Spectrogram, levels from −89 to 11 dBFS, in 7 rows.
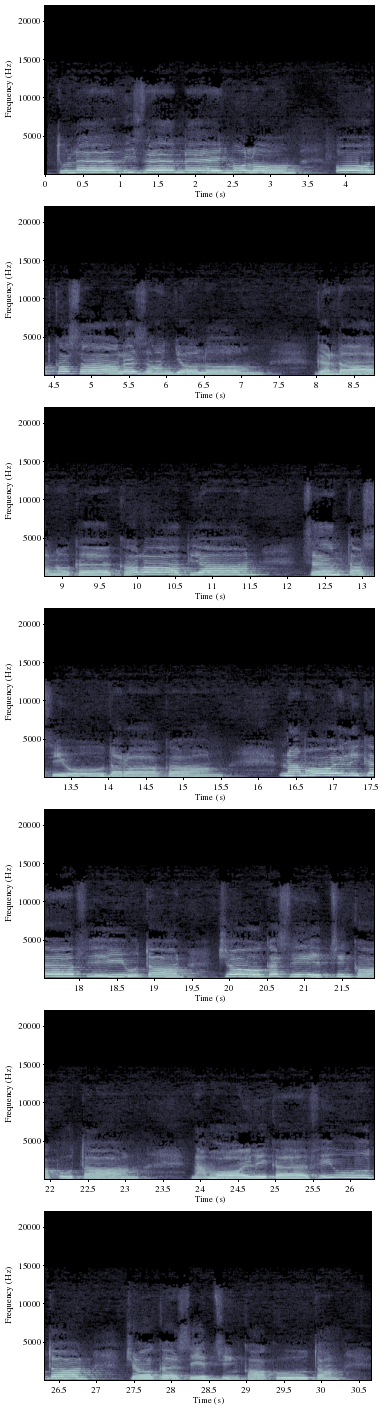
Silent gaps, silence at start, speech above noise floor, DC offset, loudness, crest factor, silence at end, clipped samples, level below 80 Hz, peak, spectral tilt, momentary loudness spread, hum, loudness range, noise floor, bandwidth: none; 0.15 s; 30 dB; under 0.1%; -12 LUFS; 12 dB; 0.3 s; under 0.1%; -52 dBFS; 0 dBFS; -7.5 dB/octave; 10 LU; none; 3 LU; -42 dBFS; 12.5 kHz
